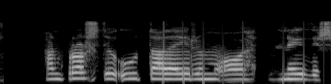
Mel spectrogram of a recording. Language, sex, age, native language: Icelandic, female, 12, Icelandic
